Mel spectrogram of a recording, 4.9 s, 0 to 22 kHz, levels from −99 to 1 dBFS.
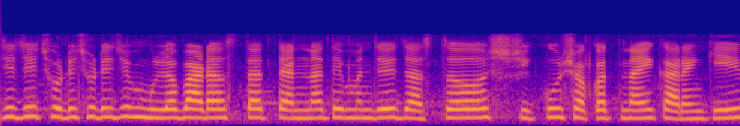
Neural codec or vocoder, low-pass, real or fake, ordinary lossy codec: none; 7.2 kHz; real; none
